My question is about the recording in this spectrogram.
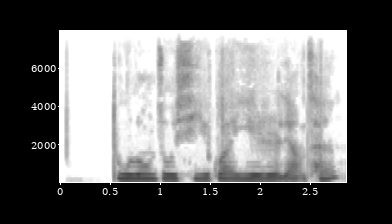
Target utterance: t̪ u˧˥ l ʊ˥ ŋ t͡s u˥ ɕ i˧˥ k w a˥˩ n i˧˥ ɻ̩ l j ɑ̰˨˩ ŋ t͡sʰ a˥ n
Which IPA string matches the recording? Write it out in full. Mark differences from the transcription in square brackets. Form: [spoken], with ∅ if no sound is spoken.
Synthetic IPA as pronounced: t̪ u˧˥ l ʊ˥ ŋ t͡s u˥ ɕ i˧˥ k w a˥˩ n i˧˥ ɻ̩ l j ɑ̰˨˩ ŋ t͡sʰ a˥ n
